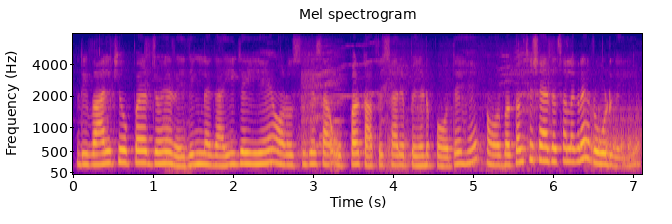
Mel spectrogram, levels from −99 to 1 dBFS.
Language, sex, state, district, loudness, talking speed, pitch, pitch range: Hindi, female, Chhattisgarh, Kabirdham, -22 LUFS, 235 wpm, 230 Hz, 215-255 Hz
